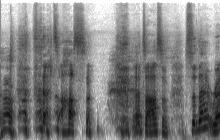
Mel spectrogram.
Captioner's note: laughter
